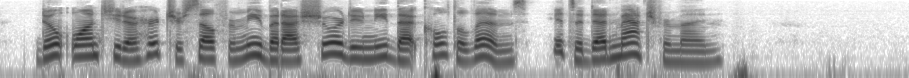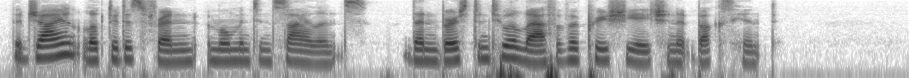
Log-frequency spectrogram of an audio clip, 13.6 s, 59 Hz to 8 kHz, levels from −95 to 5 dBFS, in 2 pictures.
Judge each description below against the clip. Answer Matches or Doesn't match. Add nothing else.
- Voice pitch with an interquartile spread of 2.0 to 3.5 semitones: Doesn't match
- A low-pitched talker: Doesn't match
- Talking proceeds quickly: Doesn't match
